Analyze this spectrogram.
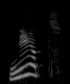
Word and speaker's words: Нет: This letter, which is written like in English H, is pronounced N in Russian. Нет.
